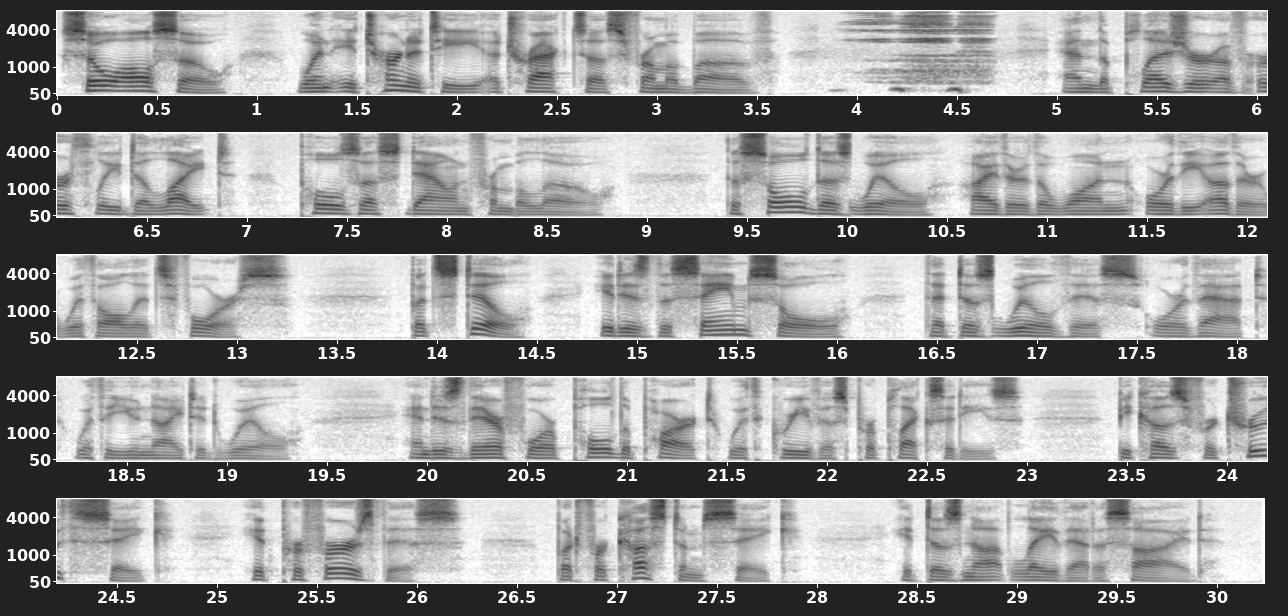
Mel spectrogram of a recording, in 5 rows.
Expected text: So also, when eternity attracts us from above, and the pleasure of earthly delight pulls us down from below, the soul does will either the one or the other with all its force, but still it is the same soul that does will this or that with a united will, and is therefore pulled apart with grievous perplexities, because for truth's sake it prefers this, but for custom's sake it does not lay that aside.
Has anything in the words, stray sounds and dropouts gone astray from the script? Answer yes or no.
yes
